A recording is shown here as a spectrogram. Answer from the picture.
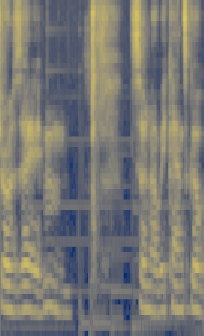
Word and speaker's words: Rosé: Rosie? But it's pronounced Rosé.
